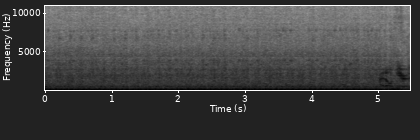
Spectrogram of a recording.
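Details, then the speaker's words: Truck diesel idling smooth at about 800 rpm after repair and cleared engine codes, deep even rumble without knock or exhaust rasp; normal idle. "all codes are cleared and the engine is running smooth I have it at 800 800 RPM right now let's bump it up to a thousand let's listen"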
